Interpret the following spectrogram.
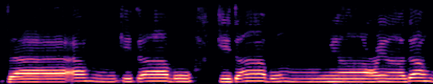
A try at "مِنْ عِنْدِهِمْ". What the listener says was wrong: মিনে গুন্না হবে না, নুন সুকুনের পরে আইন আসছে। আপনি দেখেন নুনের উপরে সুকুন আছে না, মানে হচ্ছে নুনটাকে পড়বেন, গুণনা হবে না। মিন ইনদিল্লাহি পড়েন। না, মিন গুণনা নাই, মিনি গুণনা নাই। নুন সুকুনের পরে আইন আসছে, ইজহার হবে, নুন ক্লিয়ার। ঠিক আছে, মিন ইনদিল্লাহি।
